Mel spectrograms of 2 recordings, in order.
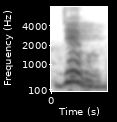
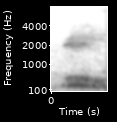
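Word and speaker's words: جيم: Ha bukan huruf jin. Ada tak orang kata jin? Ada mula-mulanya. Sebab apa dia punya ejaan jim ya mim? Dapat bibir jim. Jim. Ha macam tu. Kalau anak cucu tanya jangan sebut jin pula ya.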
